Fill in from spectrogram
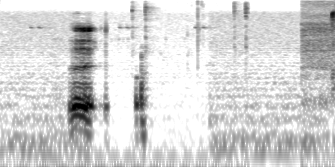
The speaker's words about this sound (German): Kannst du aufhören zu rülpsen hier? Das war ja. Asozial.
